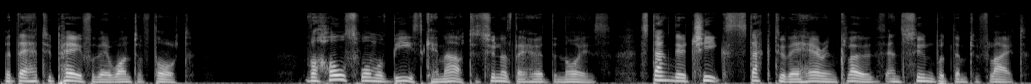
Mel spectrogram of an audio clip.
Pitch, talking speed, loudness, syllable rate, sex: 135 Hz, 225 wpm, -20 LUFS, 4.8 syllables/s, male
